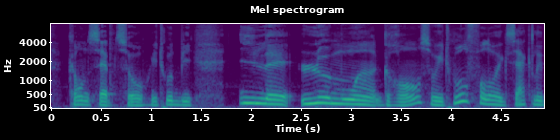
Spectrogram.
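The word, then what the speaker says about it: grande: you don't the day here and you don't pronounce the final s okay so gr and then same thing here gr and regarding the feminine form you will pronounce it Grand okay don't insist on the final but then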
